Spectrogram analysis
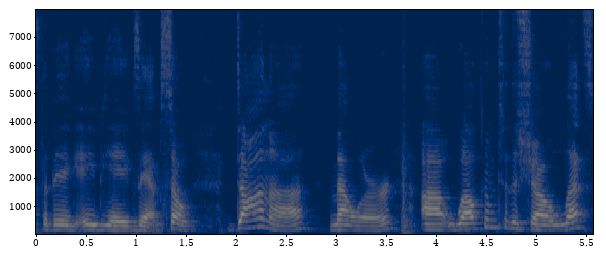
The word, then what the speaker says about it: Dana Meller: Okay, so I have been saying her name wrong. It's Donna Meller.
